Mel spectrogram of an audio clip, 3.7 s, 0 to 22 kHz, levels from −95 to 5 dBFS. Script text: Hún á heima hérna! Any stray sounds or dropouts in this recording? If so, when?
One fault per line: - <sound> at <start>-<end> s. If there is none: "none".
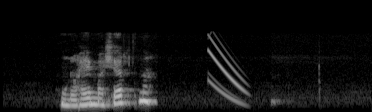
- chirp at 2.1-2.5 s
